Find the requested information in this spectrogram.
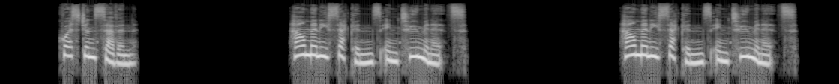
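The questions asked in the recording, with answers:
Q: How many seconds in 2 minutes?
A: 120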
